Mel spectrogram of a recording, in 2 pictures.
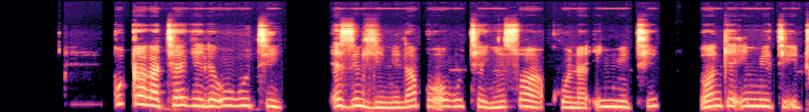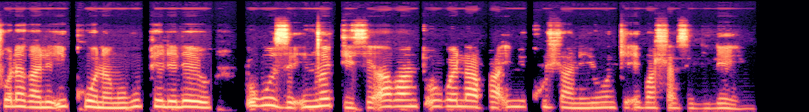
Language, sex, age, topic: North Ndebele, female, 36-49, health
